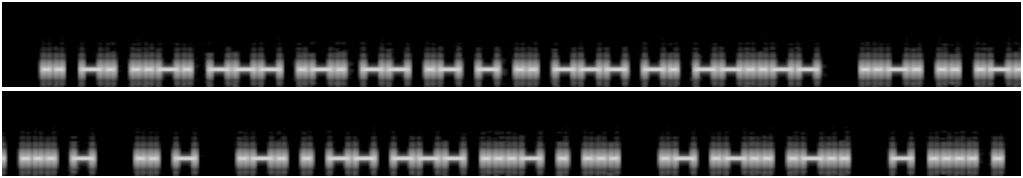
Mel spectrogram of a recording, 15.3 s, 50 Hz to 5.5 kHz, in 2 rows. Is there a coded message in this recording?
Yes: Morse code from 0.3 to 15.1 s, heard as a keyed tone, about 25 wpm, 600 Hz. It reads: INFORMATION, FIRST IT REMOVES ALL THE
